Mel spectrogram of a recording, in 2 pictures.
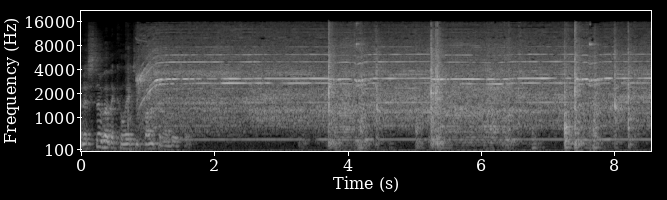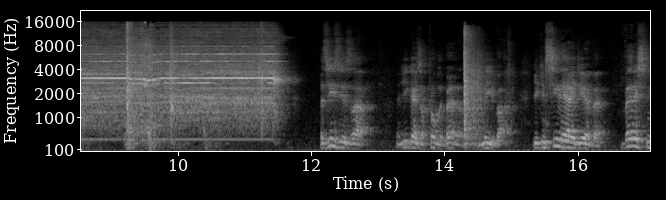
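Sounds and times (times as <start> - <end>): cordless screwdriver motor whining: 0.8 - 11.8.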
